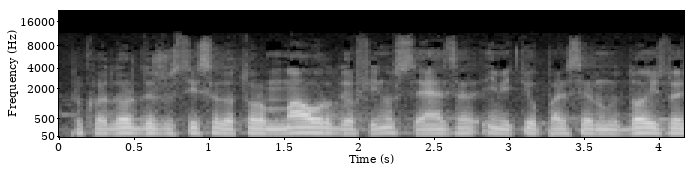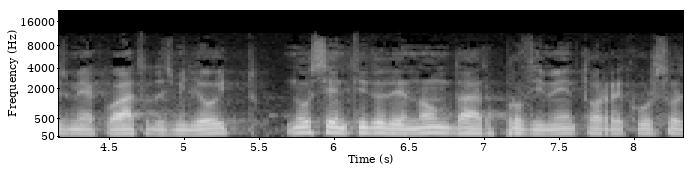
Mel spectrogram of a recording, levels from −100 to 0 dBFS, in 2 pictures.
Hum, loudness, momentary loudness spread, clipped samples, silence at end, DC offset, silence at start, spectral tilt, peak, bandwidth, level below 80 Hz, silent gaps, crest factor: none; -23 LUFS; 7 LU; under 0.1%; 0 s; under 0.1%; 0.05 s; -7.5 dB/octave; -4 dBFS; 11 kHz; -58 dBFS; none; 18 dB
